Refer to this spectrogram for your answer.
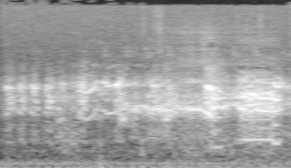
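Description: A red-necked grebe gives a loud, harsh bellowing call, a nasal braying wail that runs nearly unbroken for about two seconds, close by, with no voices.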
